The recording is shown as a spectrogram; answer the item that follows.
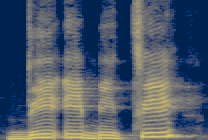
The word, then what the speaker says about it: debt: DEBT, the B is silent.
